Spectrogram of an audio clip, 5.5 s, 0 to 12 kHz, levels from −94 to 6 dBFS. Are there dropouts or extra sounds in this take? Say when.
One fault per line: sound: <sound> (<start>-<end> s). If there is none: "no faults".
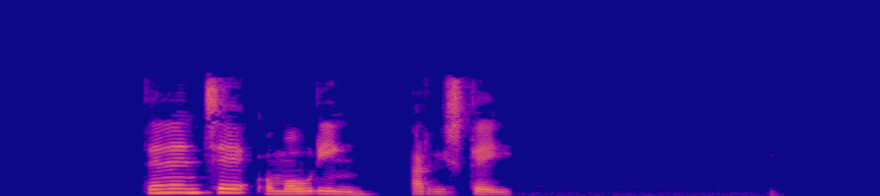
no faults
